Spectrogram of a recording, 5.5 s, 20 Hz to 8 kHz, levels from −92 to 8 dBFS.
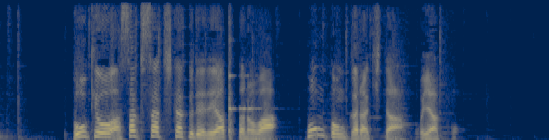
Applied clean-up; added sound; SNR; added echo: neural mask model RNNoise.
